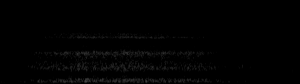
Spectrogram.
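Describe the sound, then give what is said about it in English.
A single slow, deep breath is taken during a guided breathing practice. The soft, airy rush lasts about two seconds, swelling and then fading away. It is quiet and heard alone. “And we take another breath.”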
